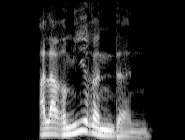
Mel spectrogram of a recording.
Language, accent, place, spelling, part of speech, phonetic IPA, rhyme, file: German, Germany, Berlin, alarmierenden, adjective, [alaʁˈmiːʁəndn̩], -iːʁəndn̩, De-alarmierenden.ogg
- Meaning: inflection of alarmierend: 1. strong genitive masculine/neuter singular 2. weak/mixed genitive/dative all-gender singular 3. strong/weak/mixed accusative masculine singular 4. strong dative plural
